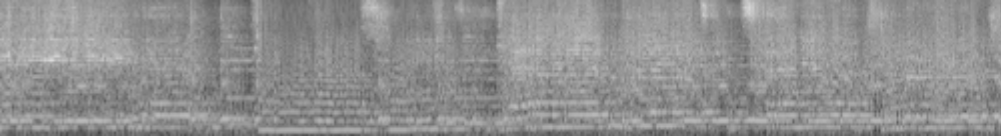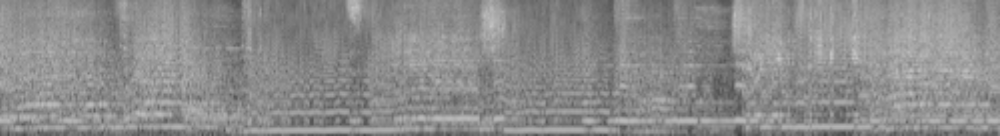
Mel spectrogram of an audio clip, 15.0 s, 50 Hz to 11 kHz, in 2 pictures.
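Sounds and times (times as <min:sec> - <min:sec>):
voices singing worship song: 0:00.0 - 0:15.0.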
